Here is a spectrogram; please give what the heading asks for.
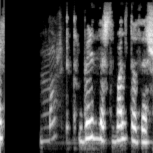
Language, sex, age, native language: Icelandic, male, 9, Icelandic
